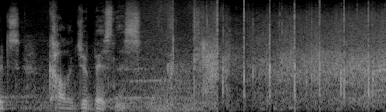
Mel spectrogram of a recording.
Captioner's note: applause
